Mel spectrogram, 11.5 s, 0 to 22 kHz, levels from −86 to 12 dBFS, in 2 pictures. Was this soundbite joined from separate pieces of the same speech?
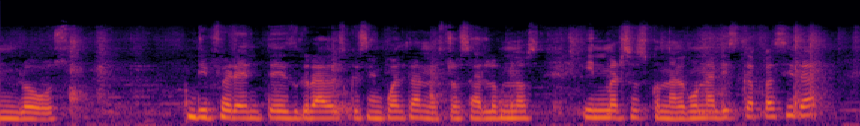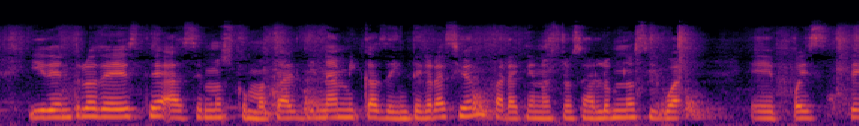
no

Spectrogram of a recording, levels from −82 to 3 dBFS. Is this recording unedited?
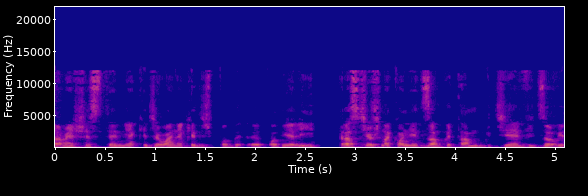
no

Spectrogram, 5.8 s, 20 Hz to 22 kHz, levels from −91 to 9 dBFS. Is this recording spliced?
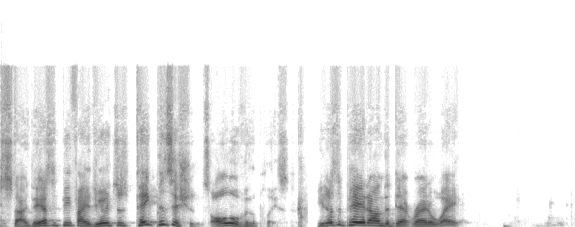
yes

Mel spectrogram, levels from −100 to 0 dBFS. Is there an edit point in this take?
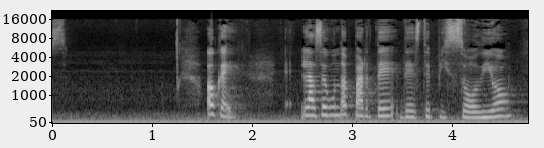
no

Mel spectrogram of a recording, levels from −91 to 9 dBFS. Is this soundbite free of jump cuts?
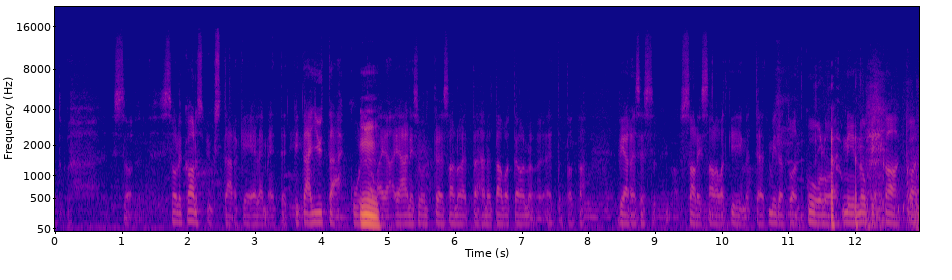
no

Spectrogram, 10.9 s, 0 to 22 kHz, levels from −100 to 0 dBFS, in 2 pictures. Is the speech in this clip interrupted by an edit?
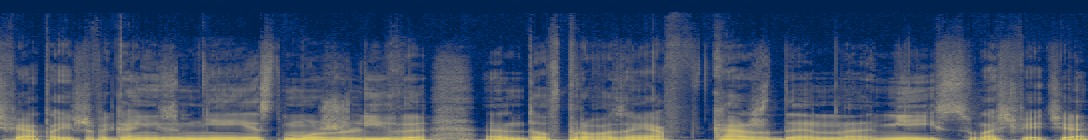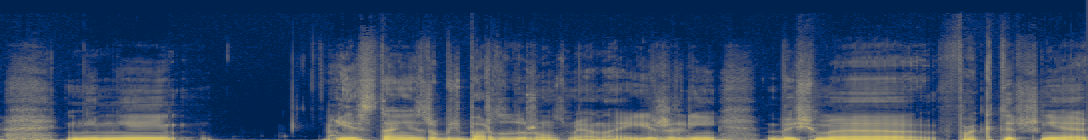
no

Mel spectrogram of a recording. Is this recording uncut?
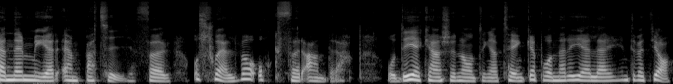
no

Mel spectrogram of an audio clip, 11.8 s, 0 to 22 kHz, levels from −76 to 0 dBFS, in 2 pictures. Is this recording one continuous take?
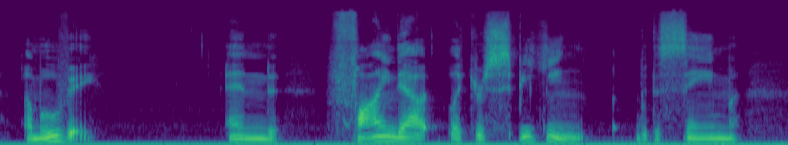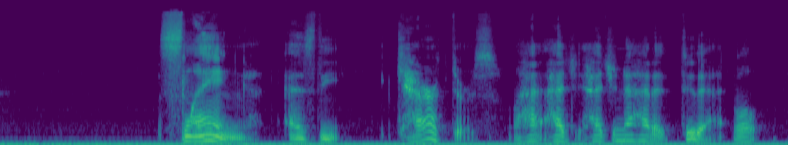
yes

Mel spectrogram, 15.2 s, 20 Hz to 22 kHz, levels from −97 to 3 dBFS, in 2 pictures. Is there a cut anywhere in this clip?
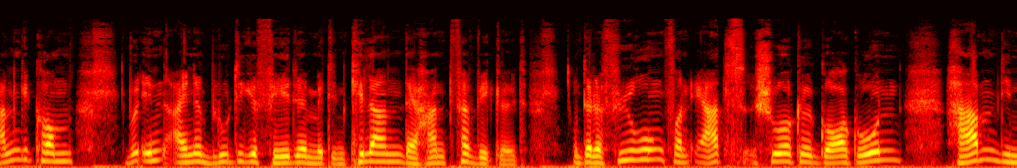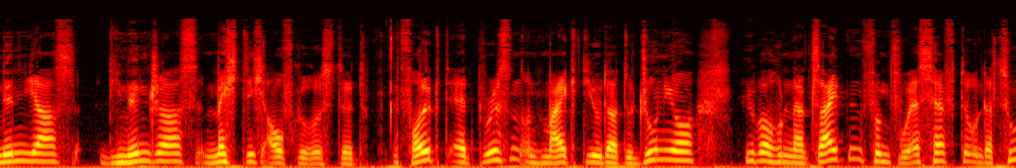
yes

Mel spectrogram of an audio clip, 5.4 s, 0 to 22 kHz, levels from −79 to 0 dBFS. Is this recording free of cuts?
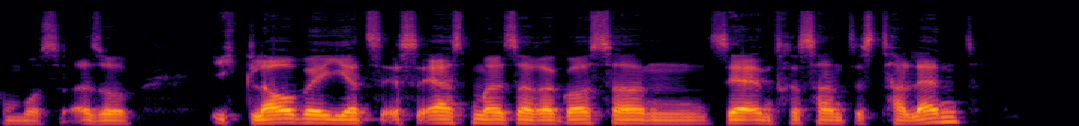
yes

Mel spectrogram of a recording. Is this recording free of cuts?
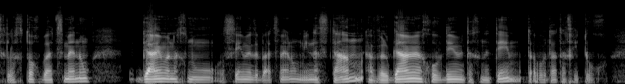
no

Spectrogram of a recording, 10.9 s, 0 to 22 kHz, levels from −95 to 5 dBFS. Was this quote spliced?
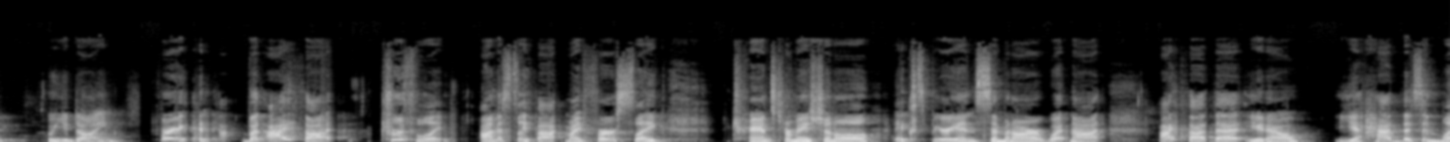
no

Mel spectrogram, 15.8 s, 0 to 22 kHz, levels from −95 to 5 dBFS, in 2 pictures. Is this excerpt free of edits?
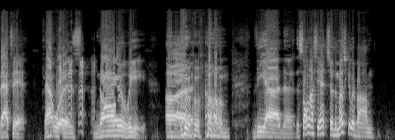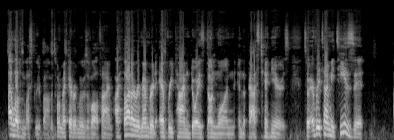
no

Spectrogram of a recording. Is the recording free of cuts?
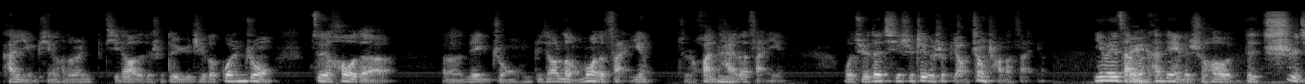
yes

